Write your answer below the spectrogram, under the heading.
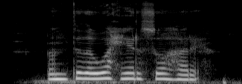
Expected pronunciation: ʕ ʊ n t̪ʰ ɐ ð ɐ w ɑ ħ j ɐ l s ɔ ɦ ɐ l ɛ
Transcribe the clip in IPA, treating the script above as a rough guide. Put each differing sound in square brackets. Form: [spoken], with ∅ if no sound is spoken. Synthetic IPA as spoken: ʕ ʊ n t̪ʰ ɐ ð ɐ w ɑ ħ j ɐ [r] s [ɔː] ɦ ɐ [ɾ] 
